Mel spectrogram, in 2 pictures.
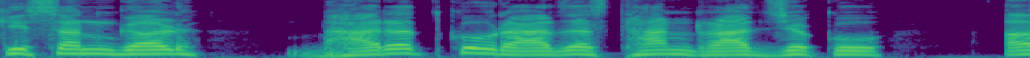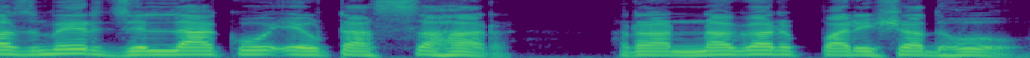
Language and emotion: Nepali, neutral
